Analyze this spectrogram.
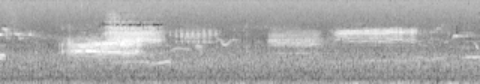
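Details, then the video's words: Sheep and lambs in an outdoor setting: several faint, nasal bleats of varying length, one louder and rougher, with small birds chirping in the background and steady low rumble. "Sheep and Lambs Ambience"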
